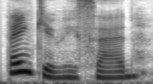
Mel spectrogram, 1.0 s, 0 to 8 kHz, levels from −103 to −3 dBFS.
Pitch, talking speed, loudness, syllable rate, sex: 200 Hz, 250 wpm, -19 LUFS, 4.7 syllables/s, female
